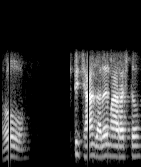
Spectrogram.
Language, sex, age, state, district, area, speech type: Marathi, other, 18-30, Maharashtra, Buldhana, urban, conversation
